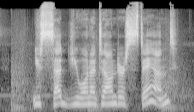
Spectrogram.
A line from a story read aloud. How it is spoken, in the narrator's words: Kenya snapped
